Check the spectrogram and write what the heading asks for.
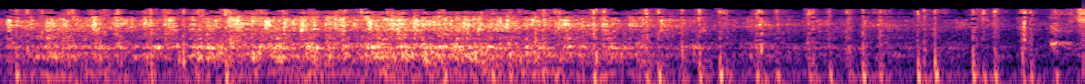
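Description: A horse-drawn stagecoach rattles past on a sunny western trail near Brimstone, stirring up alkali dust, with hooves clopping in quick rhythmic beats over a steady clattering, rumbling din of wheels that stays loud throughout, then thins slightly toward the end.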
